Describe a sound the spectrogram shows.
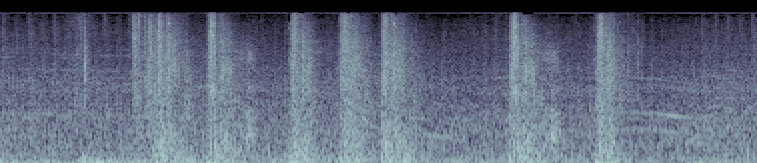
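Gunshots fire in quick bursts, each ringing out briefly.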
